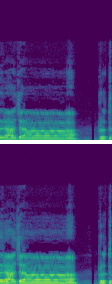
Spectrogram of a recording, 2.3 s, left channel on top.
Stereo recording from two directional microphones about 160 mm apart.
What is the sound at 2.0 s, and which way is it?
Speech, 20° right (ahead or behind).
